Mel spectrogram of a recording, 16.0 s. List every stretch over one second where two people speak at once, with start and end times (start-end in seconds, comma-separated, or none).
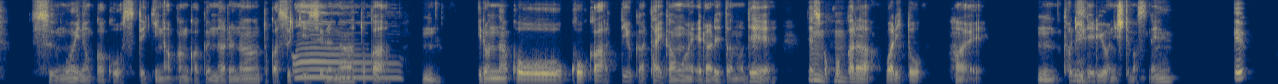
3.7-4.9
